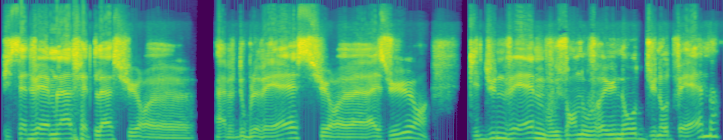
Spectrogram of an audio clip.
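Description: A man's voice: on the low side, unhurried, a bit bright, no echo. A man giving a casual spoken explanation as a tech speaker, hesitating often with fillers and restarts and dropping informal asides.

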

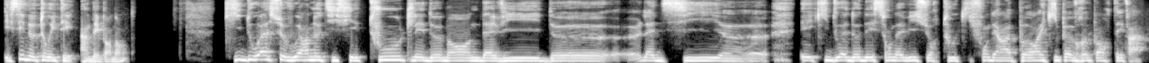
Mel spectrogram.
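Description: A man's voice: medium pitch, dark tone. A man giving casual, ironic commentary, breaking off into mocking parody voices. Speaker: commentator explaining a new law.

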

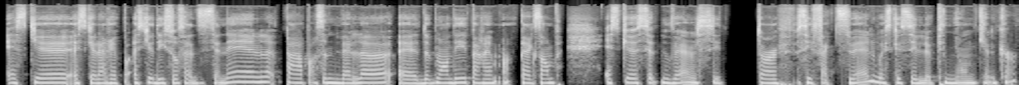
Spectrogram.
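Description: A woman's voice: mid-range voice, level tone, brisk, creaky, mellow, no room sound. A woman with a Quebec French accent hosting a casual news discussion, informally mixing English words into her French. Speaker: podcast host; teacher.

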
